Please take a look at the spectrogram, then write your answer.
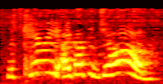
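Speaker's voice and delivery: high-pitched, loud burst of good news; thrilled, bursting to share the news; excited. A narrator's reading. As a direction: announce it excitedly, pitched well up. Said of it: "was excited to tell Miss Carey the good".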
